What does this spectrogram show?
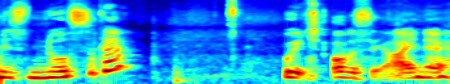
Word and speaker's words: Nausicaa: Her name is Nausicaa, which obviously I know how to pronounce because of the Ghibli film.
